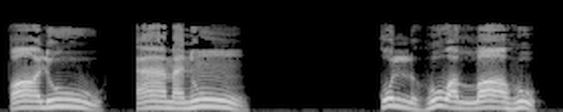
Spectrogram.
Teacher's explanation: در واو مدی مجرای عبور هوا کمی بازتره و هوا در اون محل سایش پیدا نمیکنه و لذا صدای واو مدی از واو ساکنه معمولی کمی روانتره و در واو معمولی مخرج حرف کمی فشرده تر و و هوا نسبتاً دارای سایشه.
